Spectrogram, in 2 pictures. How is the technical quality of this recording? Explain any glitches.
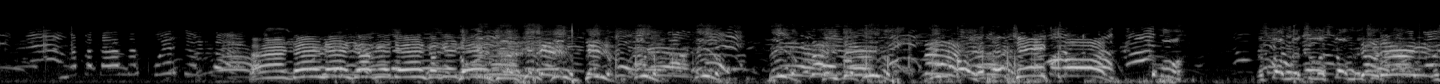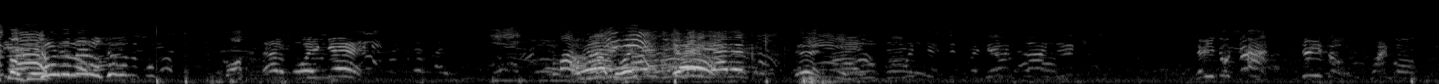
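The recording is compromised by a speech noise suppressor running on non-speech audio. It passes through call microphone processing, with nothing above 8 kHz.

Noise suppressor applied to music or sounds: Throughout, the suppressor treats sustained content as noise, so the gain swings by roughly 15 dB and the sound pumps and thins.

Sound cut by the noise suppressor: At 0 to 2.14 s, 6.89 to 7.71 s, 11.82 to 12.59 s, 15.68 to 19.91 s and 21.86 s to the end, steady and decaying sound sinks by about 15 to 17 dB. Attacks survive while tails are clipped short.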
